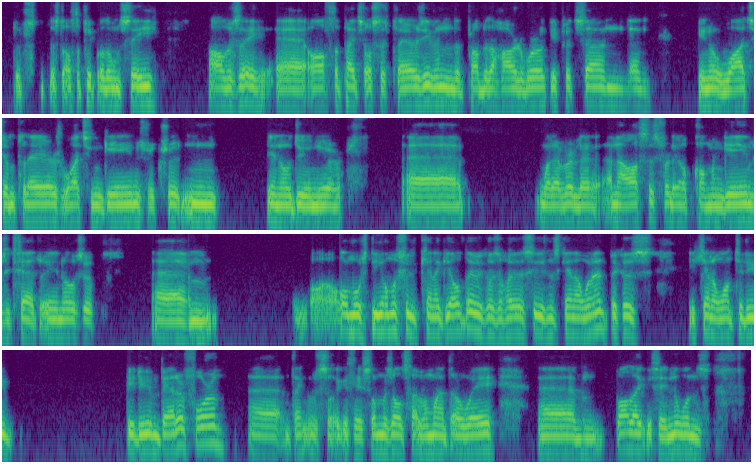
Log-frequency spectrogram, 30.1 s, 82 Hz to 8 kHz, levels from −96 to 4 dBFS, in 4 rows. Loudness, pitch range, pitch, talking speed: -21 LUFS, 115-130 Hz, 120 Hz, 190 wpm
